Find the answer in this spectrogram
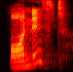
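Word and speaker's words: honest: यहाँ क्या यूज होगा, ऑनेस्ट, करेक्ट। एच साइलेंट है यहाँ पे, ओ से स्टार्ट हो रहा है, यानी कि ये है एन ऑनेस्ट मैन, वॉल से स्टार्ट हो रहा है, ऑनेस्ट मैन है।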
